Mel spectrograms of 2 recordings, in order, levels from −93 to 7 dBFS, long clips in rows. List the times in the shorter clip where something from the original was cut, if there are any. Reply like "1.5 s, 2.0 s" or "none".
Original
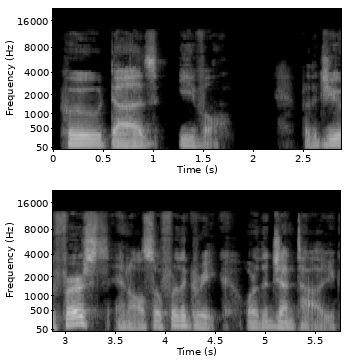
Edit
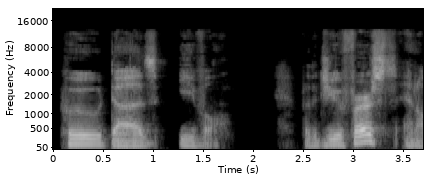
none

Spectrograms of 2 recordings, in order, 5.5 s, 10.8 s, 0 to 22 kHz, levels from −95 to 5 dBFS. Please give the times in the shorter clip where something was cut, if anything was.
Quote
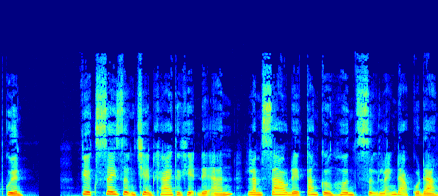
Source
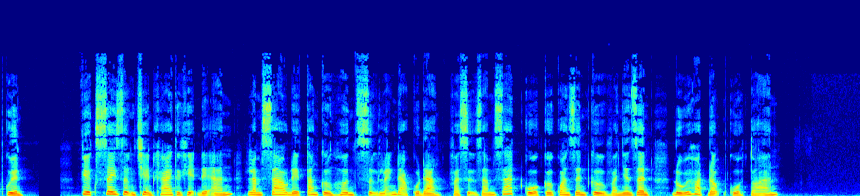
none

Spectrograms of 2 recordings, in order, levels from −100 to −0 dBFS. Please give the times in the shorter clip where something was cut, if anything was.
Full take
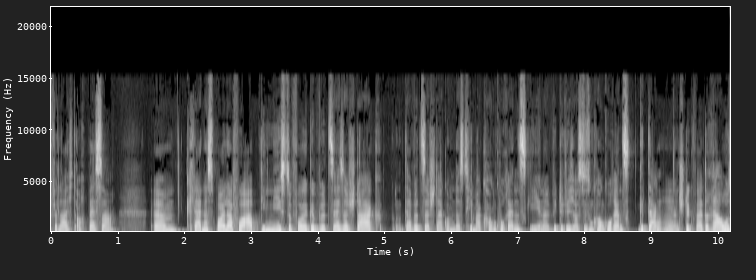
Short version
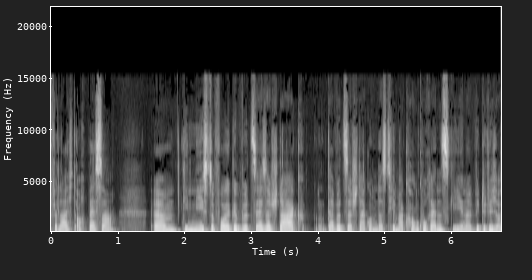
2.0 s

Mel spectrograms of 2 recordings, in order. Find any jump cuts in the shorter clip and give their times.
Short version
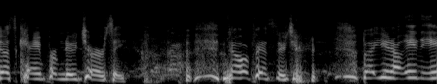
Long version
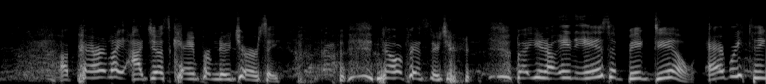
none

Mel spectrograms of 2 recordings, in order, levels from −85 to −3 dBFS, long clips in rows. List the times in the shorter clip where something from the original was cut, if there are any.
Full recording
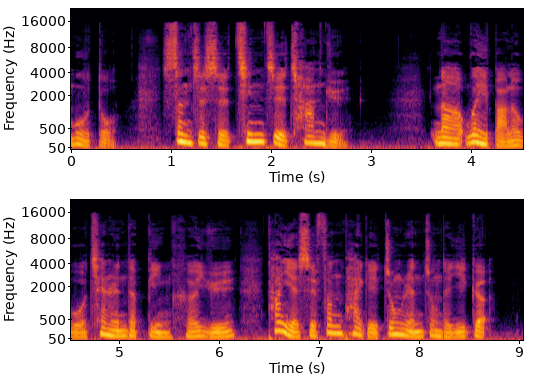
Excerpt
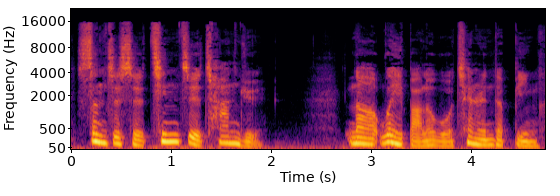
none

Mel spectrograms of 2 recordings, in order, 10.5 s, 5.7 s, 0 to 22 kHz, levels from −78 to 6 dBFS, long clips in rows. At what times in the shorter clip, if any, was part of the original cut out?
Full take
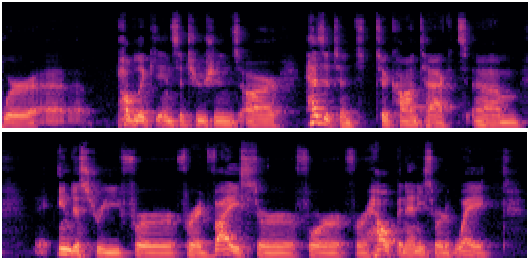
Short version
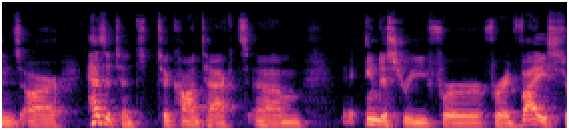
none

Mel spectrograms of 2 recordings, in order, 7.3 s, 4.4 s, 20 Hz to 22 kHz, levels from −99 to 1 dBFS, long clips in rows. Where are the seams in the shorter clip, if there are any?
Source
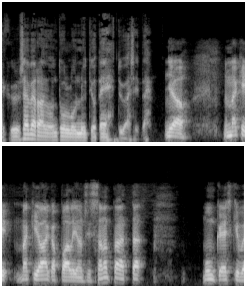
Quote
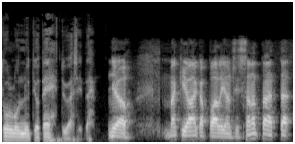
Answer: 2.4 s

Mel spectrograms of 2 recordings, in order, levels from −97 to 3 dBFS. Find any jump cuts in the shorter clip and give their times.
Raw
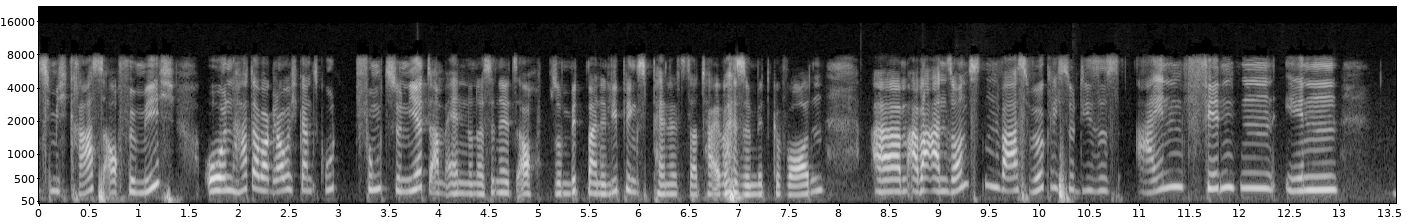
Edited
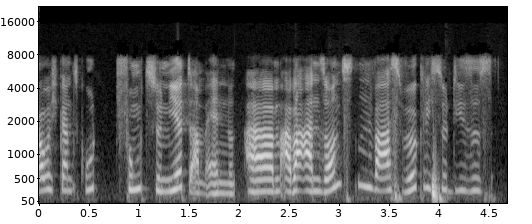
1.9 s

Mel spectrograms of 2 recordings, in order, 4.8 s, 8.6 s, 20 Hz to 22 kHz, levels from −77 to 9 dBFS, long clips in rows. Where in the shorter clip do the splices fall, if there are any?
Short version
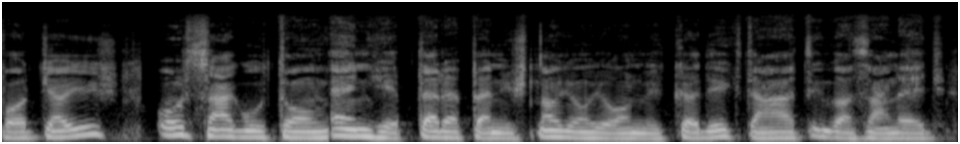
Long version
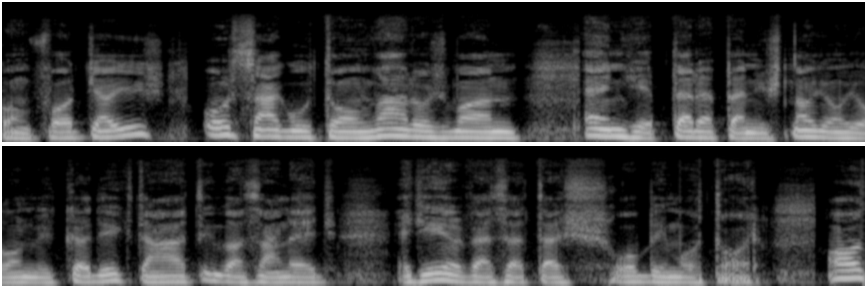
1.6 s

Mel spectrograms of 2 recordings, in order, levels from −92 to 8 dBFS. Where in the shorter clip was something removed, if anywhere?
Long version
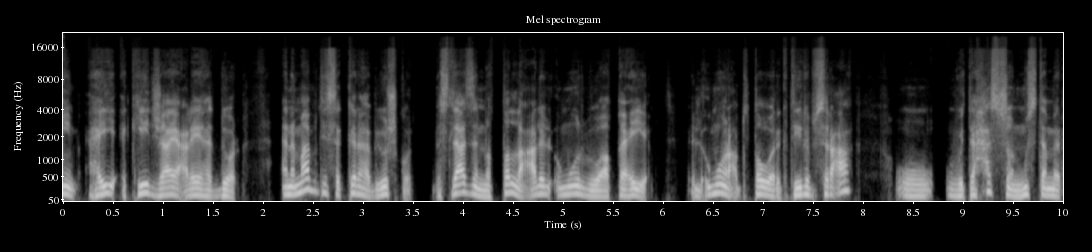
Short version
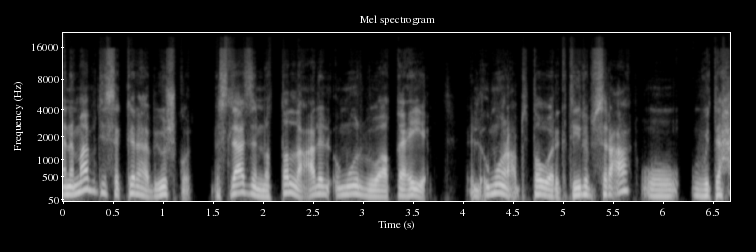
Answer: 5.7 s

